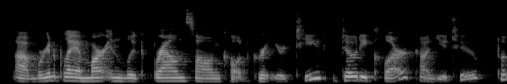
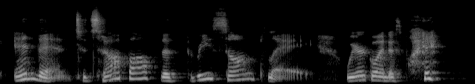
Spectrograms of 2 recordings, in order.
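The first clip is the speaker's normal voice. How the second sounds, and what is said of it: Radio announcer voice. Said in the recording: “that was my radio announcer voice right there”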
